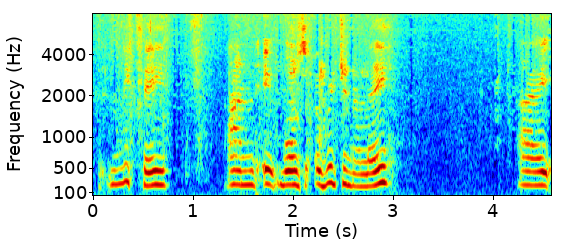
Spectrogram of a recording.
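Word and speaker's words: Necchi: you can see it's a nikki i would pronounce that net cheap apparently it's pronounced nippy and it was originally a italian make well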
